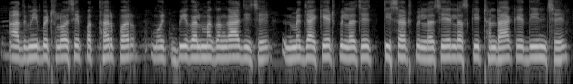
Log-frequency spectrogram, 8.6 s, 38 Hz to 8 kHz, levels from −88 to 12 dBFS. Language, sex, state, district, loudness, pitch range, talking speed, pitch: Angika, male, Bihar, Bhagalpur, -22 LUFS, 200-210 Hz, 200 wpm, 210 Hz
